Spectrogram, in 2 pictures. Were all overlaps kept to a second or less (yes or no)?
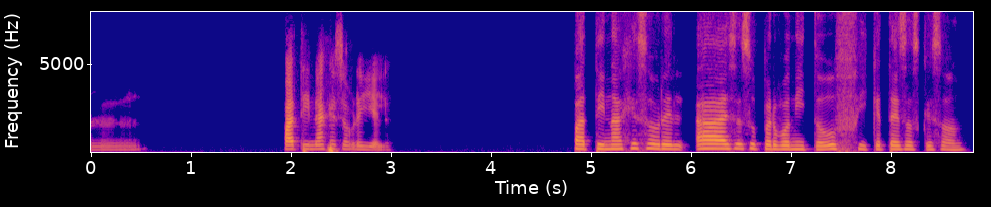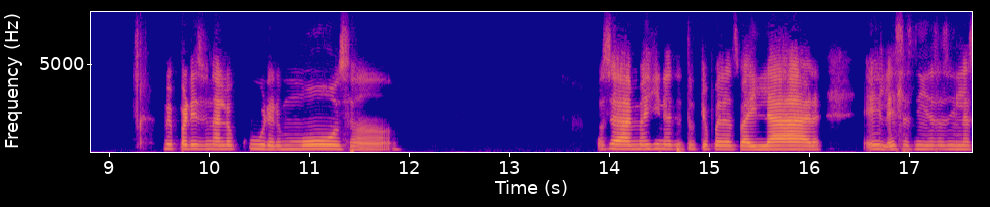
yes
